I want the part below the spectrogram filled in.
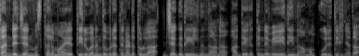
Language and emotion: Malayalam, neutral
